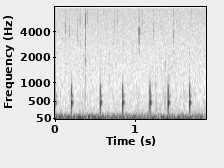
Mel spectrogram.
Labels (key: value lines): label: biophony, knock croak
recorder: SoundTrap 300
